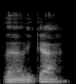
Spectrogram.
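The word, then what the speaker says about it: ذلك: Nih, misalkan kalau ada dal, lam sama kaf, oh bacanya dzalika.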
